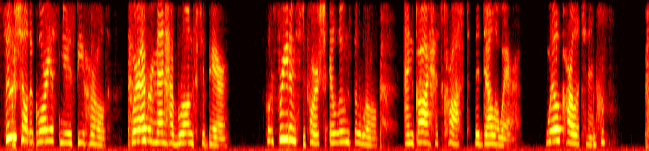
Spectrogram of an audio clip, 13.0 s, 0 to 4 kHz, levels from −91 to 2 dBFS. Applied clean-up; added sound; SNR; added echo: neural diffusion model UNIVERSE++.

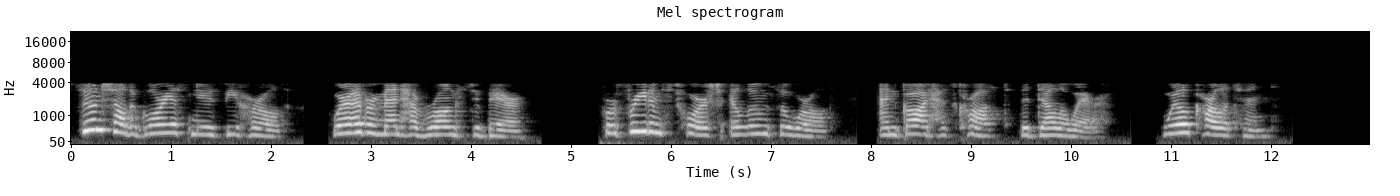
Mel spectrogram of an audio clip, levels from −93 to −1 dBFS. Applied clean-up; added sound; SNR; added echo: none; none; none; none.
